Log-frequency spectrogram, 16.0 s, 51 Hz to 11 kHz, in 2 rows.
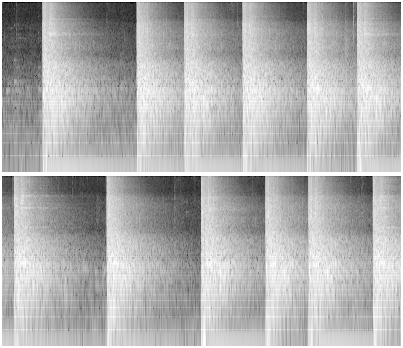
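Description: Twelve single shots from a 9 mm Scorpion, fired at an uneven pace about one to two seconds apart, each followed by a long ringing tail.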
